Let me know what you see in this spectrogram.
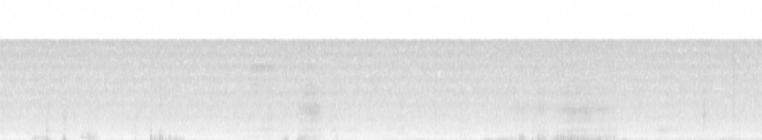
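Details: Sleeping dog: soft, irregular, low rumbling snorts, with a longer rattly stretch near the end; snoring.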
